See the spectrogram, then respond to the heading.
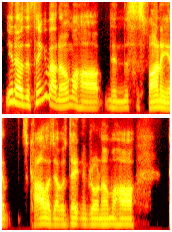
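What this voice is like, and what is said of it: Mild Southern US accent. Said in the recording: “my Southern accent is not that strong ... You got a little good one on you ... I do have a decent one”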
